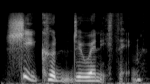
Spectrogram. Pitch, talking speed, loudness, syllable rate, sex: 195 Hz, 160 wpm, -18 LUFS, 4.4 syllables/s, female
